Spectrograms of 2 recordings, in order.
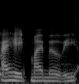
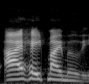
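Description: First: Said in the usual way. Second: Louder, punched second take; louder repeat. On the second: Real, not acted. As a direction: belt it the second time. Repeating a joke line.

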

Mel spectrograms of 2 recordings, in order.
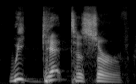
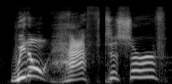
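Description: First: Softer, lower "We get to serve" with "get" lifted; gentle correction stressing "get". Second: Slow, weighted "don't" in "We don't have to serve"; drawn-out emphasis on "don't have to"; stress on don't. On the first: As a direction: quietly land the word "get". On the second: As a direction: lean hard on "don't", slowly. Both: Shown as a demonstration.

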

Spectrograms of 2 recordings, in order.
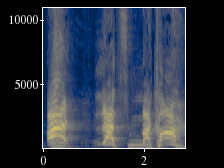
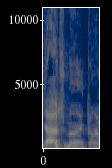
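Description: First: Loud, high yell, stretched slow; shouting. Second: Said in the usual way. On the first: Retold or imitated. Yelling at car thieves, full-throated shout. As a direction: bellow it at the thieves. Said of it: "I shouted".

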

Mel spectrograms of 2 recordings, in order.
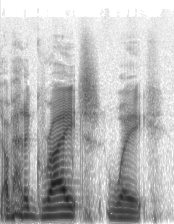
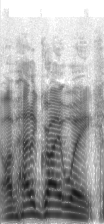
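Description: First: Slow, deliberate "great week"; slow measured "I've had a great week". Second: Brighter, louder "great week"; punchy upbeat "I've had a great week". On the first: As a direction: draw it out slowly. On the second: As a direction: sell "great" with energy. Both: Shown as a demonstration.

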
